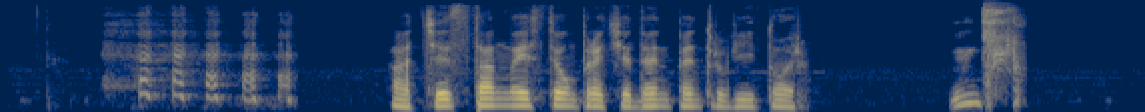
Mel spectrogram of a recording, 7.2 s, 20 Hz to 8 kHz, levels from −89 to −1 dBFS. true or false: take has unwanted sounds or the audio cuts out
true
